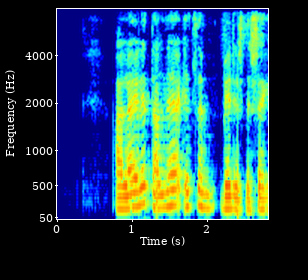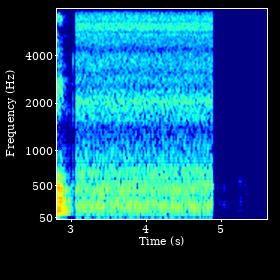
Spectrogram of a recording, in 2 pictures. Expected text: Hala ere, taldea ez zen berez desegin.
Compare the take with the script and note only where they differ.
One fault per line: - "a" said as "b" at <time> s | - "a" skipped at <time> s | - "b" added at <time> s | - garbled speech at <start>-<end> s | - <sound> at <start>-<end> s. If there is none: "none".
none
